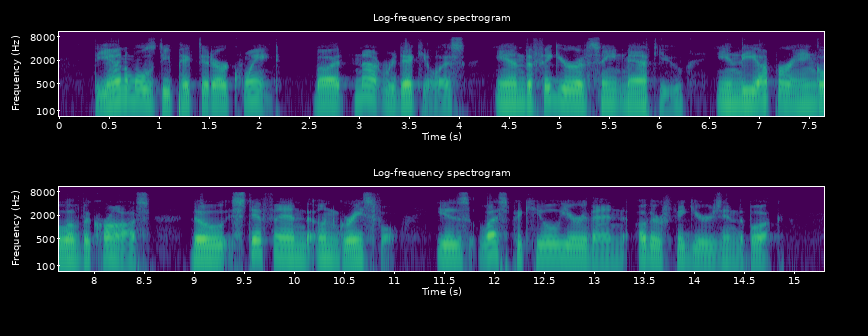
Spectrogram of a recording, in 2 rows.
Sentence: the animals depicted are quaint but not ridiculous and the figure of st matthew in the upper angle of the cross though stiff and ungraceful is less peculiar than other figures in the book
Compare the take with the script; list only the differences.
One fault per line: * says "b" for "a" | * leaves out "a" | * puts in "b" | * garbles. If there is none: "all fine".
all fine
